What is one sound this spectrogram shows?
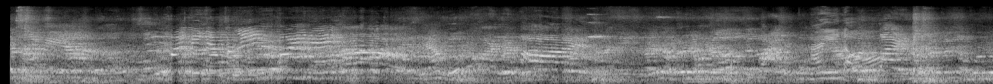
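A crowd of teenagers chatters and laughs loudly in an echoing room.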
